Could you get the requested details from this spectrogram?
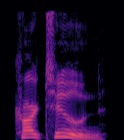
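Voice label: "cartoon", English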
